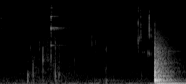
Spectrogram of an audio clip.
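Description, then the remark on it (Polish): Quiet wet mouth sounds of someone sipping and swallowing water, with a few soft clicks, then a sudden louder, sharper sound near the end. No speech. “Ja sobie tutaj łyknę wody w międzyczasie.”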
